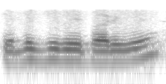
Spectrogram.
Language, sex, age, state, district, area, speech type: Odia, male, 45-60, Odisha, Boudh, rural, conversation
